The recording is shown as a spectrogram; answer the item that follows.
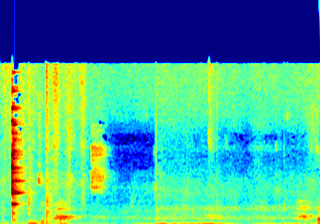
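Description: A metal fork clinks sharply once against a dish just after the start, with a brief ring. Quieter eating and handling sounds follow, with a low rumble in the second half.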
